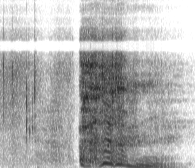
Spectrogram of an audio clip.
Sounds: Throat clearing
